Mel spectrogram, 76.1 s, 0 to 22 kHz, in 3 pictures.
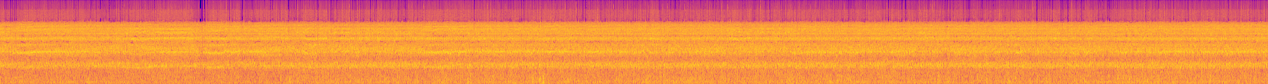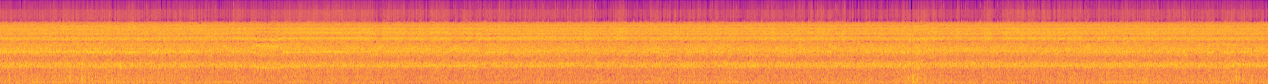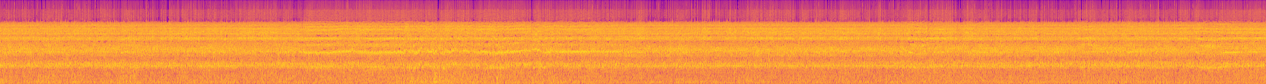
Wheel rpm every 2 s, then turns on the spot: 230, 230, 230, 230, 230, 240, 230, 230, 230, 230, 230, 230, 230, 230, 230, 230, 230, 230, 230, 230, 230, 230, 240, 240, 240, 240, 230, 230, 230, 220, 230, 230, 230, 230, 230, 230, 230, 230.
none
